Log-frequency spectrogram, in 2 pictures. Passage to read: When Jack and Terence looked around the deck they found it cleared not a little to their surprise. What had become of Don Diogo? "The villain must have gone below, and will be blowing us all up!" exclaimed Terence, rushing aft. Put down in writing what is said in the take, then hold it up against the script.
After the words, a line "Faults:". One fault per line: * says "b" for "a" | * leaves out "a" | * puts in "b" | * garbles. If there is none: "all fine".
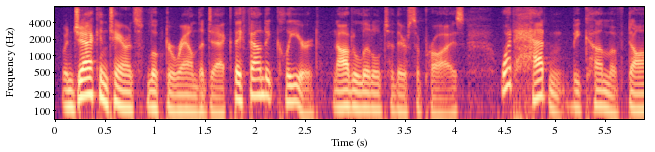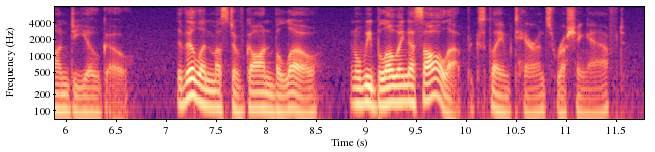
When Jack and Terence looked around the deck they found it cleared not a little to their surprise. What hadn't become of Don Diogo? "The villain must have gone below, and will be blowing us all up!" exclaimed Terence, rushing aft.
Faults:
* says "hadn't" for "had"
